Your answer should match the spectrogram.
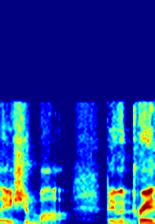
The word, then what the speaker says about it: Shema: This is a Hebrew word, and it's pronounced Shema, okay?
